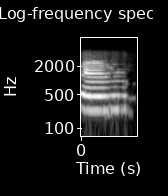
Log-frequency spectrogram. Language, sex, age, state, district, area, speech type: Kannada, female, 30-45, Karnataka, Mandya, rural, conversation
